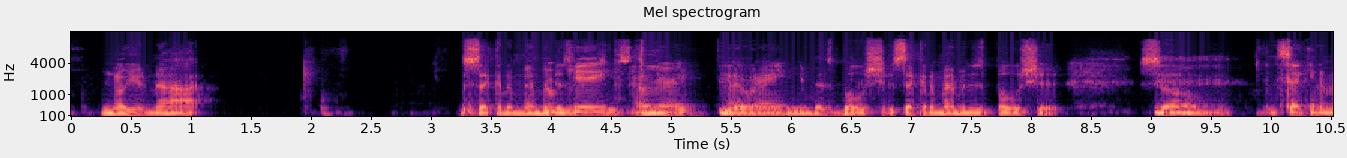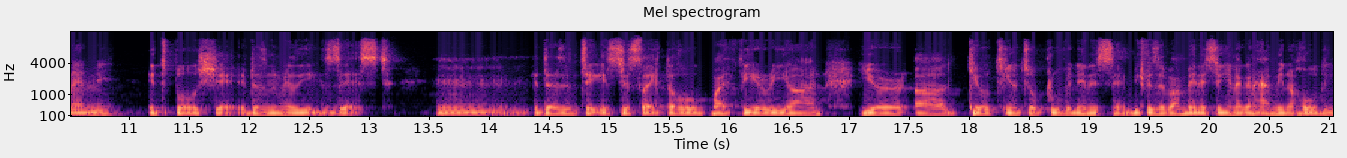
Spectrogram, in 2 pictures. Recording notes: Somehow recorded through Zoom. The guys practice some social distancing even though they are “essential” workers.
